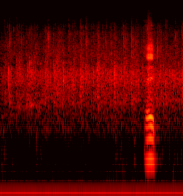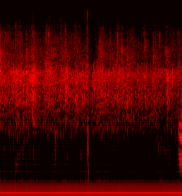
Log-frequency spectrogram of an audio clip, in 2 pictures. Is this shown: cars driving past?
no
